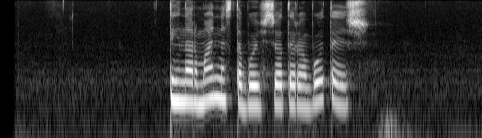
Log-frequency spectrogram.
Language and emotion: Russian, neutral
